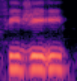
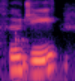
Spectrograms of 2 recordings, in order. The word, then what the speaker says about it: Fuji: And then you see you make your way past Mount Fiji. I'm gonna once I get it wrong in my head, I say it wrong. Mount Fuji.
